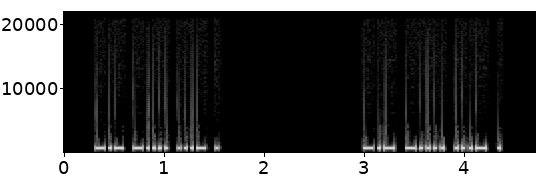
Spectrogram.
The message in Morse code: K6VE K6VE

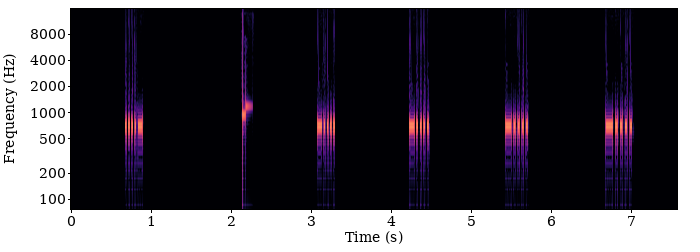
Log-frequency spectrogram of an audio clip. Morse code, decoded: 4 6666

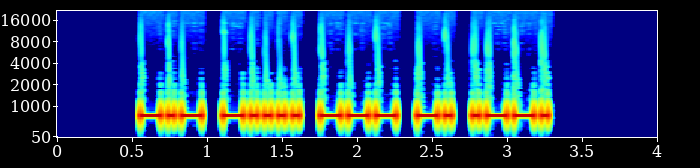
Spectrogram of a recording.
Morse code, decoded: K6ONP

